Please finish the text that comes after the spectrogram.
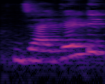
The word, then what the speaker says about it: gigantic: আচ্ছা মা, জাইগ্যান্টিক ওয়ার্ডটাতে দুটো জির প্রোনাউন্সিয়েশন দু রকম, কি অদ্ভুত না?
